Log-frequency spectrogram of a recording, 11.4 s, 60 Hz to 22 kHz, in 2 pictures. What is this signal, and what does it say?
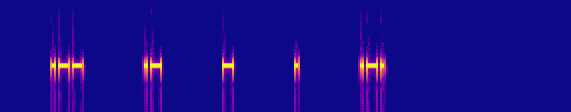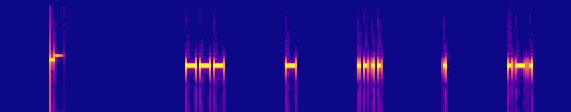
Morse code, heard as a keyed tone, about 36 wpm, spaced as for 12 wpm, 700 Hz. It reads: WATER OTHER
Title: 6x Character Spacing - Top 100 Words - 35wpm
